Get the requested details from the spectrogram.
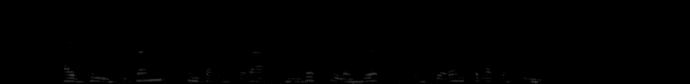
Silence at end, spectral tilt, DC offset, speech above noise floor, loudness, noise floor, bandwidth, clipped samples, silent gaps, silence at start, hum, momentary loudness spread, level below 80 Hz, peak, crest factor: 0 s; -6 dB/octave; under 0.1%; 20 dB; -66 LUFS; -87 dBFS; 15 kHz; under 0.1%; none; 0.05 s; none; 5 LU; -86 dBFS; -50 dBFS; 18 dB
